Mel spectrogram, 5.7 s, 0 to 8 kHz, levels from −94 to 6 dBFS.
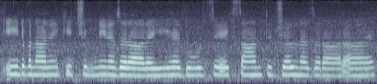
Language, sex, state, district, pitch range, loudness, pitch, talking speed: Hindi, female, Uttar Pradesh, Lalitpur, 220-235 Hz, -16 LUFS, 230 Hz, 180 wpm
